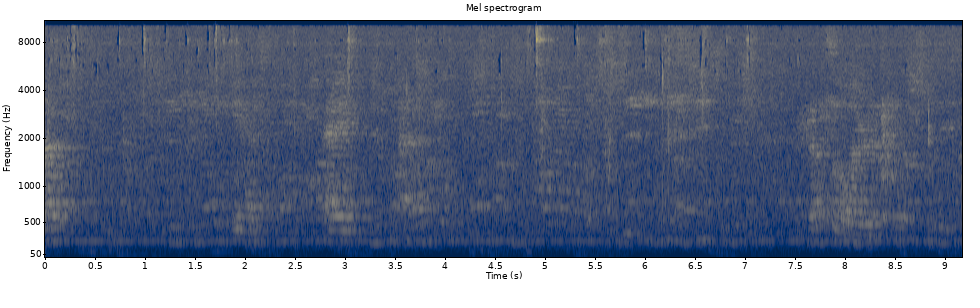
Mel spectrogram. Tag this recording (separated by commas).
Speech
